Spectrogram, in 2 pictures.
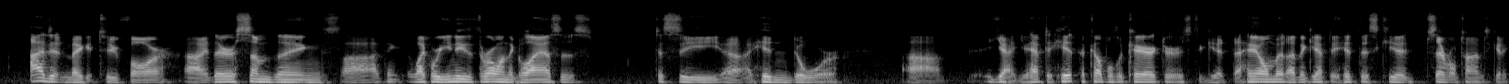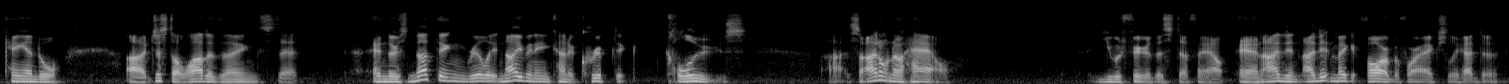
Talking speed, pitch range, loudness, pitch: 200 wpm, 105-130 Hz, -24 LUFS, 115 Hz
